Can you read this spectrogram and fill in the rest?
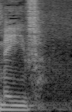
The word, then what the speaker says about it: Maebh: But so it was spelled Maeve is spelled M-A-E-B-H, so that's why I was calling it Maeve with a B, but it's apparently it's Maeve. And like it's pronounced M-A-V-E type.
